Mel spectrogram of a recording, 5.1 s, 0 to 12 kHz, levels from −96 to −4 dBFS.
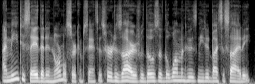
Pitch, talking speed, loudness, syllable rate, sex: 140 Hz, 235 wpm, -17 LUFS, 6.5 syllables/s, male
